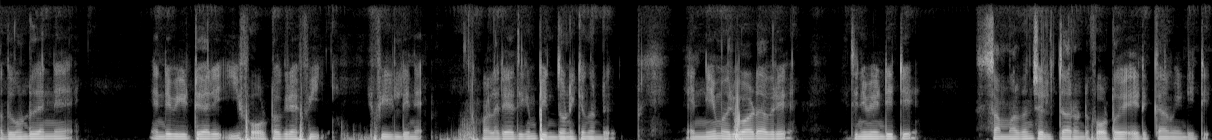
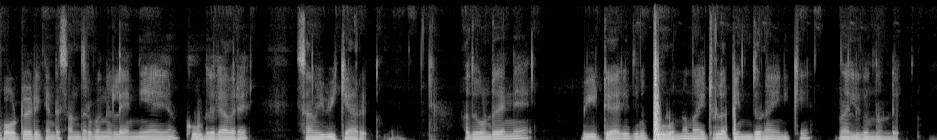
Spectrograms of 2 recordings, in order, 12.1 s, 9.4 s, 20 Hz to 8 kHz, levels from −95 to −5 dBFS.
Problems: low volume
